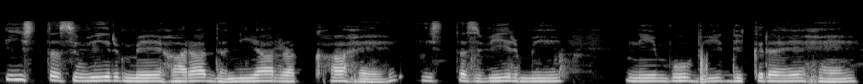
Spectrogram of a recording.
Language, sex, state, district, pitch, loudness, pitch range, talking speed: Hindi, male, Uttar Pradesh, Saharanpur, 150 Hz, -16 LUFS, 145-160 Hz, 105 wpm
